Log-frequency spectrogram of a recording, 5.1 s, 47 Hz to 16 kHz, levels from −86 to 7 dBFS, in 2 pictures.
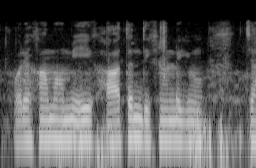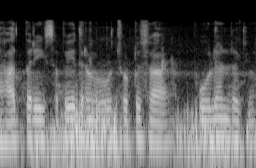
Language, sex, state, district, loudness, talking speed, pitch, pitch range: Garhwali, male, Uttarakhand, Tehri Garhwal, -18 LUFS, 200 wpm, 120 Hz, 115-125 Hz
